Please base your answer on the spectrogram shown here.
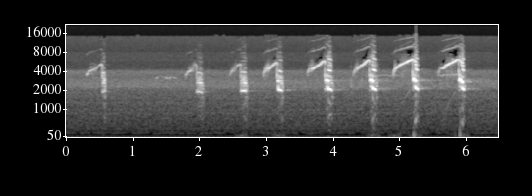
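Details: Red-tailed hawk calling at a Cornell nest on 4 May 2013, 1:29 PM, while its mate eats a pigeon after bringing two voles; eight whistled upslurs ending in raspy squeals, growing louder and quicker.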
